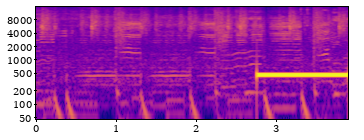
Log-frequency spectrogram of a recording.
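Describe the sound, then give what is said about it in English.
A steady, loud telephone dial tone cuts in and holds after a few seconds of rhythmic, thumping background music with chiming high notes, as a caller calls someone back to get a supervisor on the line. “Let me call him back, because I'll get a supervisor in on this.”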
